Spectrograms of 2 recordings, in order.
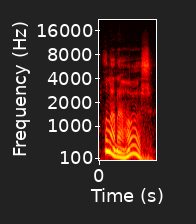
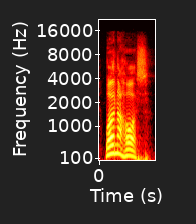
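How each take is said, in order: First: The invitation sounds innocent and friendly. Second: The invitation sounds menacing and blunt.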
